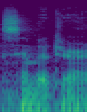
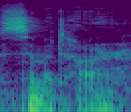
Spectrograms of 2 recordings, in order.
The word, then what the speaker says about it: scimitar: Some people give me a hard time about saying scimitar instead of scimitar. Look up a pronunciation guide and you'll see that both are viable.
